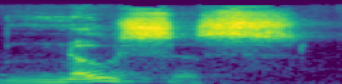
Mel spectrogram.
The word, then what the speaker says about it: gnosis: it's the silent G. The Greek word gnosis means knowledge.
